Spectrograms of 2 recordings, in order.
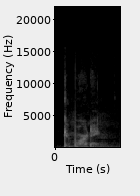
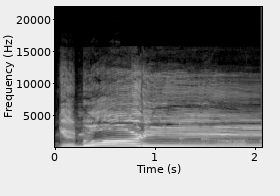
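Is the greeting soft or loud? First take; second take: soft; loud. First: It is said softly and calmly. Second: It is said loudly and brashly.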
